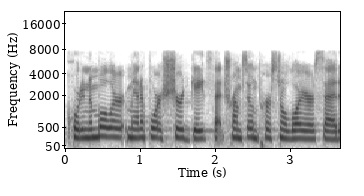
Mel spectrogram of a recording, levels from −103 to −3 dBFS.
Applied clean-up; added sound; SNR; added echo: none; none; none; none.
